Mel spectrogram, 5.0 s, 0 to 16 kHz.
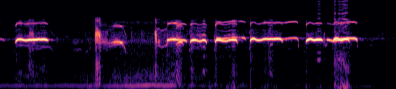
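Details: Two young ospreys receiving fish from their father at a nest at Barnegat Light, New Jersey, on 9 September 2021, seen by live cam. A lone whistle opens, then a brief pause, followed by a series of clear, slightly wavering whistled notes and a low steady hum.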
